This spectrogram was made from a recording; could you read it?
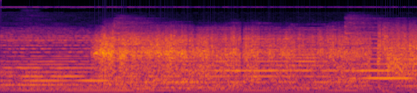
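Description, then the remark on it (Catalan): A night storm breaks with lightning and a deep, sustained rumble of thunder that swells suddenly and stays loud, over a steady low drone with no one speaking. “Al cel nocturn esclata una tempesta. Enmig dels llampecs, un home grimpa per la torre.”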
